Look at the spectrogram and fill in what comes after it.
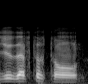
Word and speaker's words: Joseph Tourton: Sabe, qualquer pronúncia tá valendo, assim, mas a que a gente adotou primeiramente, assim, foi a banda de Joseph Turton.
